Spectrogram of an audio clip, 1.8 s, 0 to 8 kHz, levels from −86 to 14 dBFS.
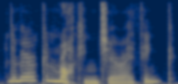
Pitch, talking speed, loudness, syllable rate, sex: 255 Hz, 200 wpm, -18 LUFS, 6.1 syllables/s, female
